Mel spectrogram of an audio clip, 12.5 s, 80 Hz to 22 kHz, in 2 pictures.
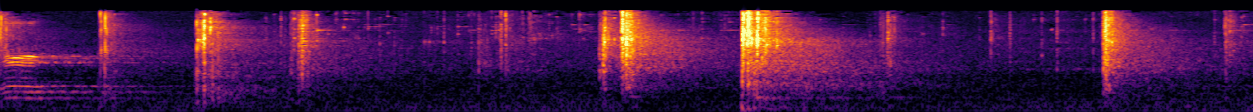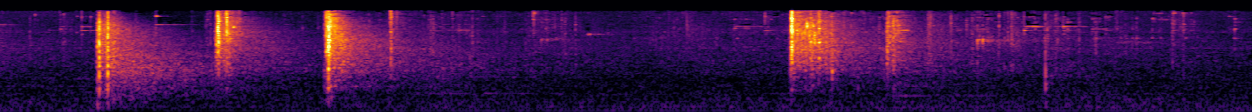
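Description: Sharp slaps and knocks of drill rifles, M1 Garands, being spun, caught and grounded in silent precision drill. About a dozen irregular hits, some close together and others a second or more apart, each echoing briefly off hard walls.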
